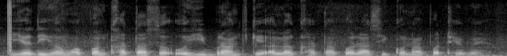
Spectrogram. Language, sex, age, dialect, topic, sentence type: Maithili, male, 18-24, Southern/Standard, banking, question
